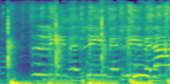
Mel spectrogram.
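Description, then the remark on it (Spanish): Applause welcoming a guest to a radio programme blends with a bright, tonal musical layer, holding steady and fairly loud for about two seconds, with a few sharper bursts of clapping standing out along the way. “bienvenido a este vuestro programa. Un aplauso.”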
